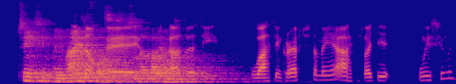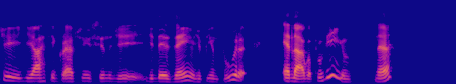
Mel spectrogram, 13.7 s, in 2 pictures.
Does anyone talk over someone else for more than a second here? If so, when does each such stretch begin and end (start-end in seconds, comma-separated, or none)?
1.1-2.6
